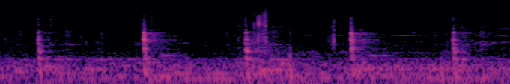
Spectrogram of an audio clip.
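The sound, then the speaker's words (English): Faint, crisp ticking comes from the master clock room that controls a radio service's clocks, five evenly spaced ticks about a second apart over a low, steady hiss. “This is the sound of the clock room that holds the master control for all the clocks of sound radio”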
